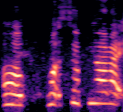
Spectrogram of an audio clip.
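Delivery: high-pitched, would-be friendly hello; put-on casual greeting. Acted casual greeting while scared.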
